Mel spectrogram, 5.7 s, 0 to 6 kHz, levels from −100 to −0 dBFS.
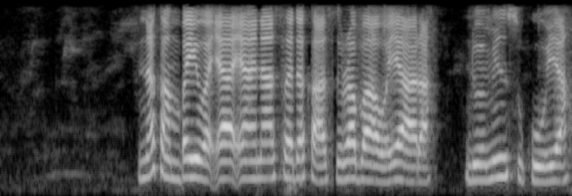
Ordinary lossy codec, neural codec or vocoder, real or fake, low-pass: AAC, 32 kbps; none; real; 5.4 kHz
